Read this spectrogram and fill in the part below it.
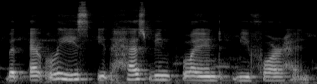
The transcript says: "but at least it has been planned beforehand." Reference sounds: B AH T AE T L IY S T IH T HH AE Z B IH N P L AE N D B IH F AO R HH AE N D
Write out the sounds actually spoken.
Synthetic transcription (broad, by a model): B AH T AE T L IY S T IH T HH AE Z B IH N P L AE N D B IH F AO R HH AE N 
